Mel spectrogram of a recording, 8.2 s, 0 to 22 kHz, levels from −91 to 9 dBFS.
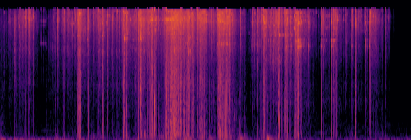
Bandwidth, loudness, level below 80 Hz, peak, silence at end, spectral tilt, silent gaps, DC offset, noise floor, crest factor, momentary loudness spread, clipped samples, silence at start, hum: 18 kHz; -20 LUFS; -58 dBFS; -4 dBFS; 0.5 s; 1 dB/octave; none; under 0.1%; -54 dBFS; 22 dB; 15 LU; under 0.1%; 0.05 s; none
